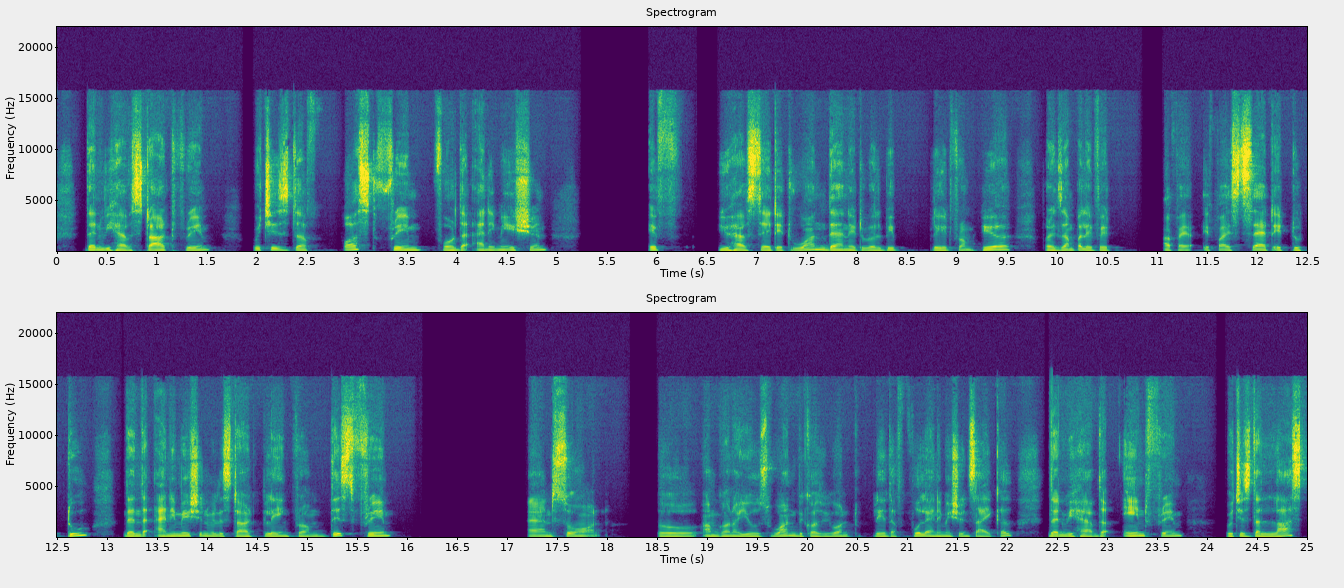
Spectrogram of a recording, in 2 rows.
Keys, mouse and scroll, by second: 0.4 click, 21.8 click.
